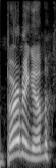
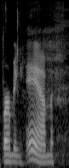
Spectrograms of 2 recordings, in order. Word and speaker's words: Birmingham: to talk about in Birmingham England you have to say it that way or the Brits will throw rocks at you because it's not pronounced Birmingham as it is in Alabama like I know that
